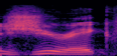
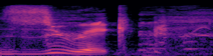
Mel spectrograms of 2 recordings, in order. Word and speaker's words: Zurich: It's not Zurich with J, as Mariana keeps saying. Embarrassing. Zurich.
